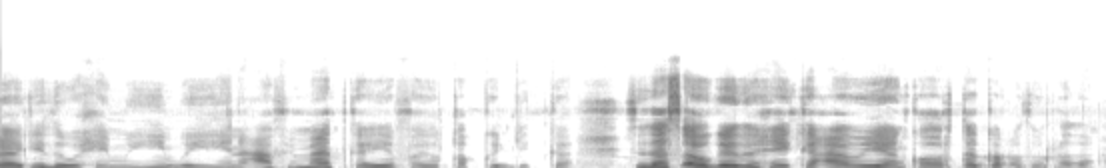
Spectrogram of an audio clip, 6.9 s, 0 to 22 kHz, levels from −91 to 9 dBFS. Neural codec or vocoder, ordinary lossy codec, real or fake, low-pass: none; none; real; 14.4 kHz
